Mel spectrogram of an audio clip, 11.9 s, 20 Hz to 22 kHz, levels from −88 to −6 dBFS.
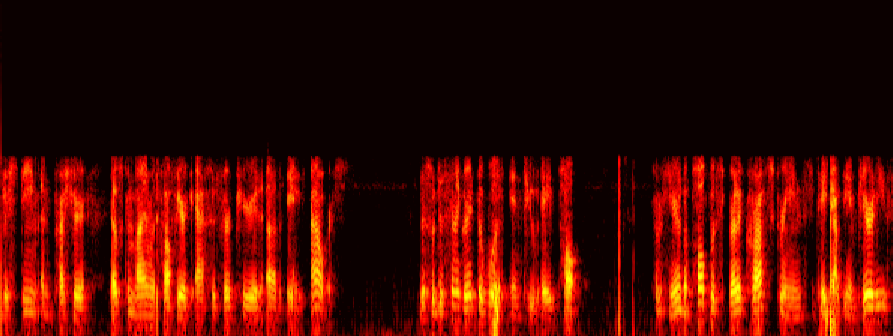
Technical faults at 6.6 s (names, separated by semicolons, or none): GSM full-rate codec; GSM bit errors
